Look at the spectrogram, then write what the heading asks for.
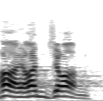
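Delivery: put-on breathlessness. Retelling a man who ran up the plane and introduced himself, imitating breathlessness.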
